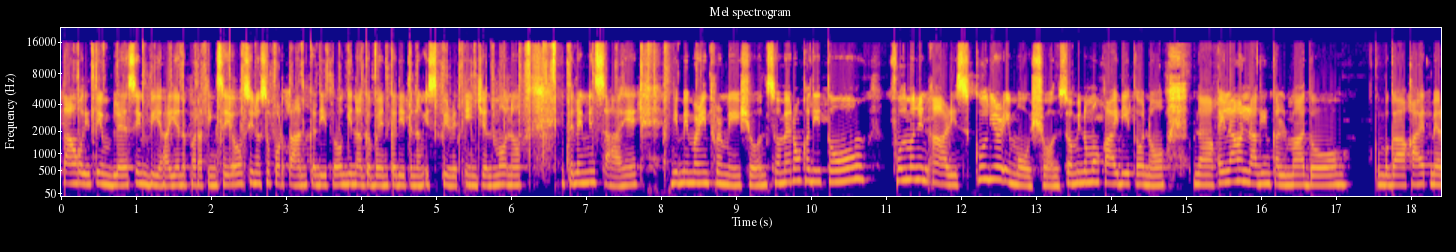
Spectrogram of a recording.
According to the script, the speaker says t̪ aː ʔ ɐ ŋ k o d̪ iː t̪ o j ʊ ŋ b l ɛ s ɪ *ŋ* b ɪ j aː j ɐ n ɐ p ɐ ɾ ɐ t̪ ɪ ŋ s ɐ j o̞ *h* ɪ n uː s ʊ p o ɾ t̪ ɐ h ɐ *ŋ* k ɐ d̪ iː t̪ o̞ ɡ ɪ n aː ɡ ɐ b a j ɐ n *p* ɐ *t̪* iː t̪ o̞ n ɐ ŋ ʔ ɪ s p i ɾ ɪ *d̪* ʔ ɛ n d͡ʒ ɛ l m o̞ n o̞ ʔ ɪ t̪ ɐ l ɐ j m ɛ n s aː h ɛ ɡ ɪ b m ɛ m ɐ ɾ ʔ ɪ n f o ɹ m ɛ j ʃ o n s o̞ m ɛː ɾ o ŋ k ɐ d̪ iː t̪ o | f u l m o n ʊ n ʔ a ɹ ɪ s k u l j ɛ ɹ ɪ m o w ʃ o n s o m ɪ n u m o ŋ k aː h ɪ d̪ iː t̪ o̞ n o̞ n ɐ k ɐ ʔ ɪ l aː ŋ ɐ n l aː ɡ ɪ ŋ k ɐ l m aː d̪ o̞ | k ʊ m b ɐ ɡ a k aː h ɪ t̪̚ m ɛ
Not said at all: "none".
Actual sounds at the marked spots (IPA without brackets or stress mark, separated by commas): ŋ, s, n, k, d̪, t̪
